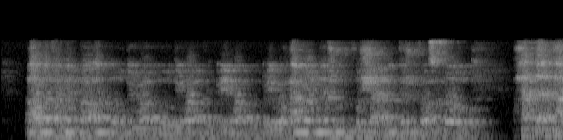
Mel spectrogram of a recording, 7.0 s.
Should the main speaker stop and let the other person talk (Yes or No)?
No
